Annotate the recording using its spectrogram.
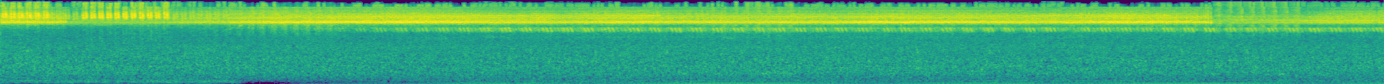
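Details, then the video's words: Many grasshoppers at night give a shrill, steady buzz, layered with a second, lower, rapidly pulsing trill that runs through most of the recording, and short rattling bursts at the start and near the end. "Grasshopper Sounds | Grasshopper Buzz, Night Grasshopper Humming Sound, Mass Grasshoppers Sound"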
